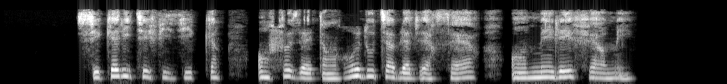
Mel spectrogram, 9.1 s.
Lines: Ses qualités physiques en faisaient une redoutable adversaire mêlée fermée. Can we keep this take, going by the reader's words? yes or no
no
